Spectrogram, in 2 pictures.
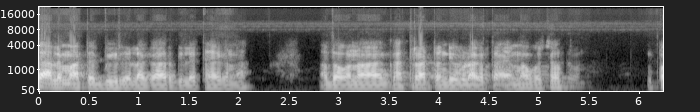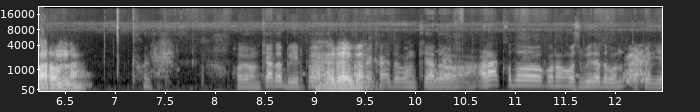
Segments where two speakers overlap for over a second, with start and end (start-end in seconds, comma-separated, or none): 3.5-5.2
